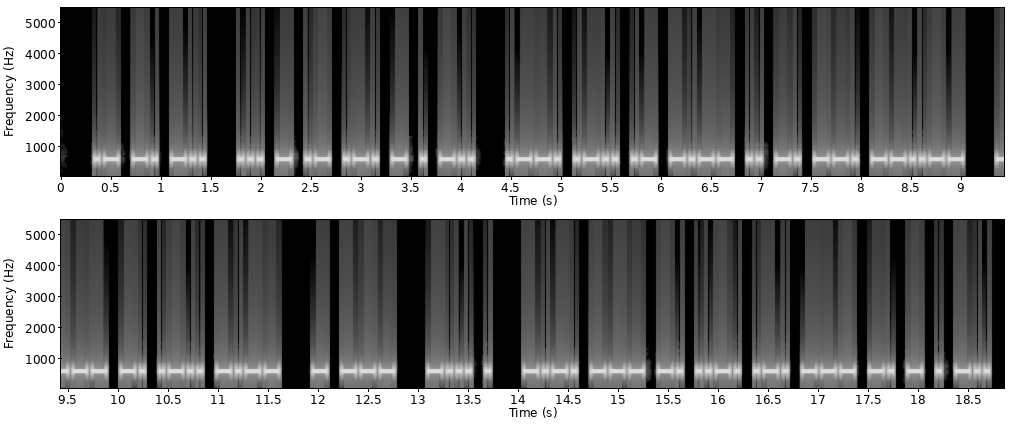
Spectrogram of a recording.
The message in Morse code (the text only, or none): AND STARTED PLAYING, ONLY TO BE CONFRONTED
